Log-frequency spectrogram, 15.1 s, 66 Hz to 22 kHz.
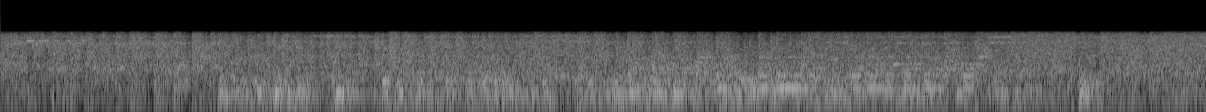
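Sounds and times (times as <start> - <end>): loud guitar music: 8.4 - 14.0.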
